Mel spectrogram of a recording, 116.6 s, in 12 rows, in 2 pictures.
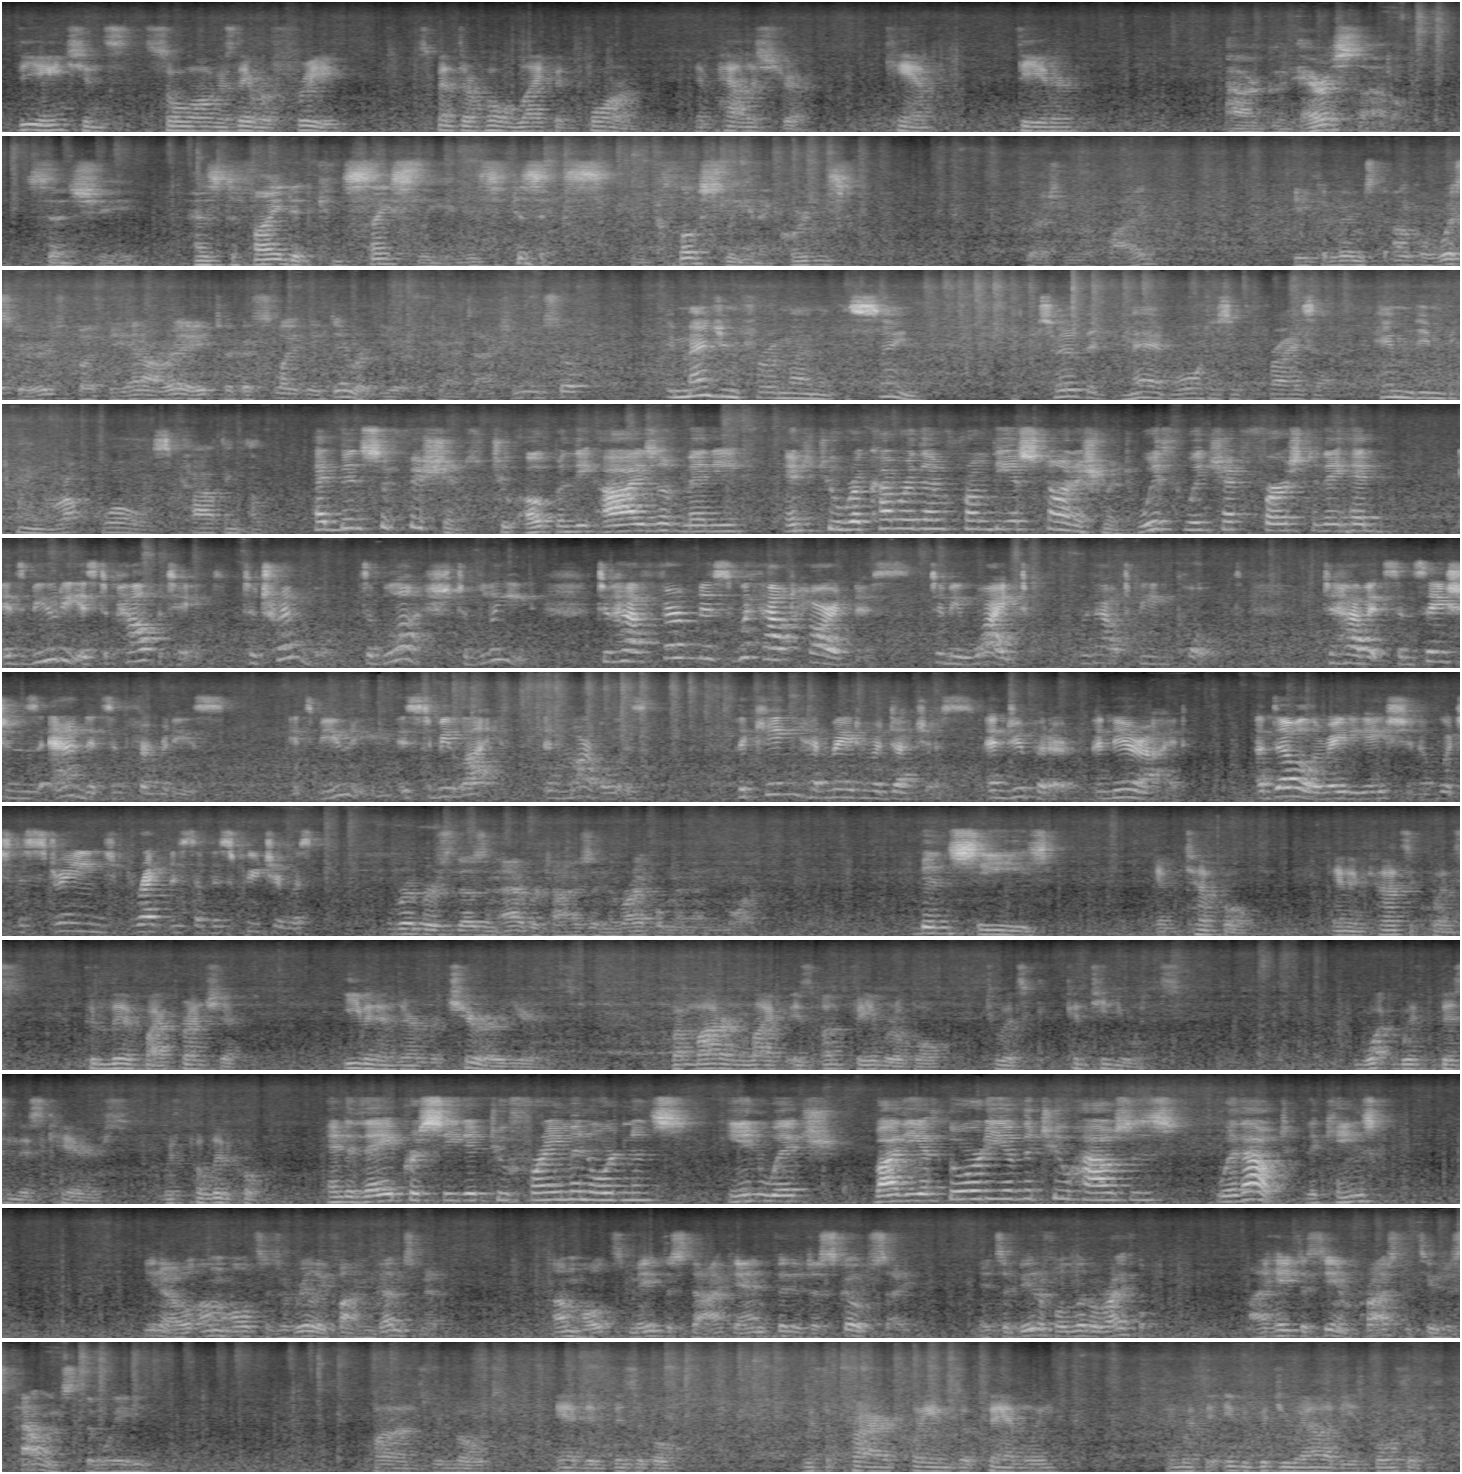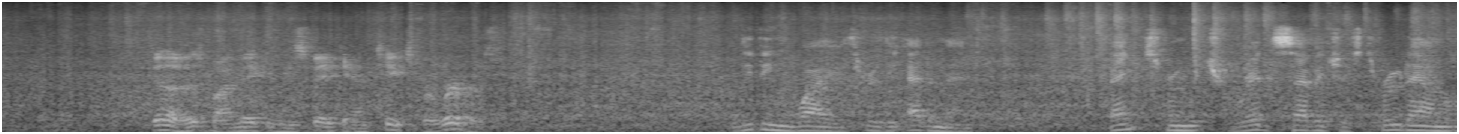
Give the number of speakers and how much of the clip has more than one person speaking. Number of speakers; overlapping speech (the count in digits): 6, no overlap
